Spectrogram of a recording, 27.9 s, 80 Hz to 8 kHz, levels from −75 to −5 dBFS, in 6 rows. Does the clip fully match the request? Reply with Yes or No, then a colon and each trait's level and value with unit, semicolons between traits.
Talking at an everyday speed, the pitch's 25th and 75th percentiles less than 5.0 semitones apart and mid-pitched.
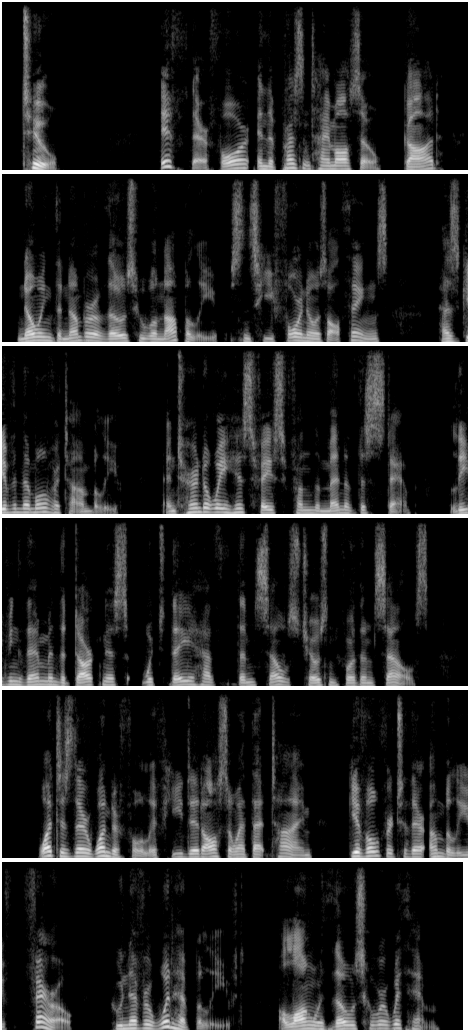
Yes: average, 175 wpm; average, 4.1 semitones; medium, 150 Hz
